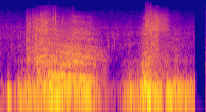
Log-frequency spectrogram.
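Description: A bear roars twice, loudly: a long, rumbling growl followed after a brief pause by a second, shorter roar, with no talking.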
